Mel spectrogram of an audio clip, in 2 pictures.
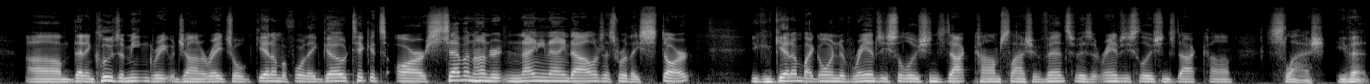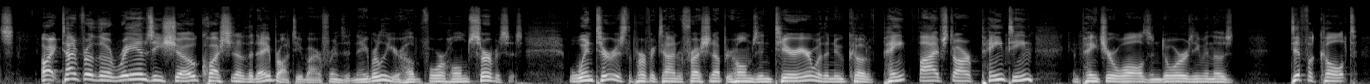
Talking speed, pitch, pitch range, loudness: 210 wpm, 140 Hz, 130-160 Hz, -16 LUFS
